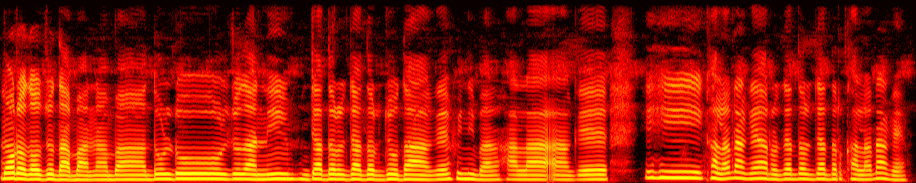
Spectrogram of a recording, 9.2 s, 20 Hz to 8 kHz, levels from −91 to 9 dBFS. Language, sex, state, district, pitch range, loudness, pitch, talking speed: Chakma, female, Tripura, Dhalai, 195-225 Hz, -18 LUFS, 210 Hz, 150 wpm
